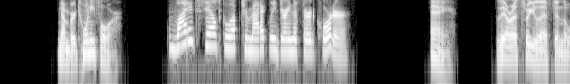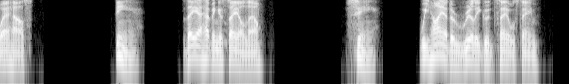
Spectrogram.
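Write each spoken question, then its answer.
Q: Why did sales go up dramatically during the third quarter?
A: C: We hired a really good sales team.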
